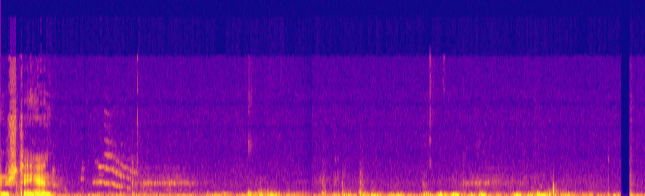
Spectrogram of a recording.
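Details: The Australia kittens indoors: one high, thin mew that sweeps downward and then levels off, followed later by a fainter short mew, with people talking over much of it.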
